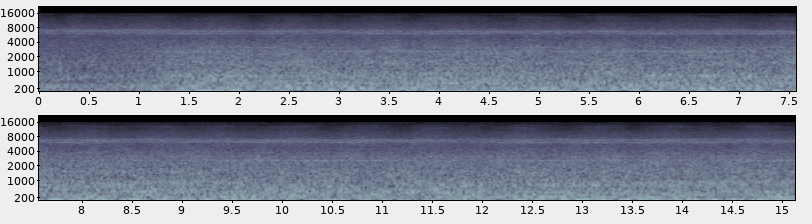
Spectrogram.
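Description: Twin propeller engines drone loudly and steadily.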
